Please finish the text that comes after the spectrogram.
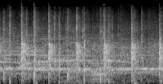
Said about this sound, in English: We were celebrating our three-year anniversary. Can we clap on one time for three years doing this real quick?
